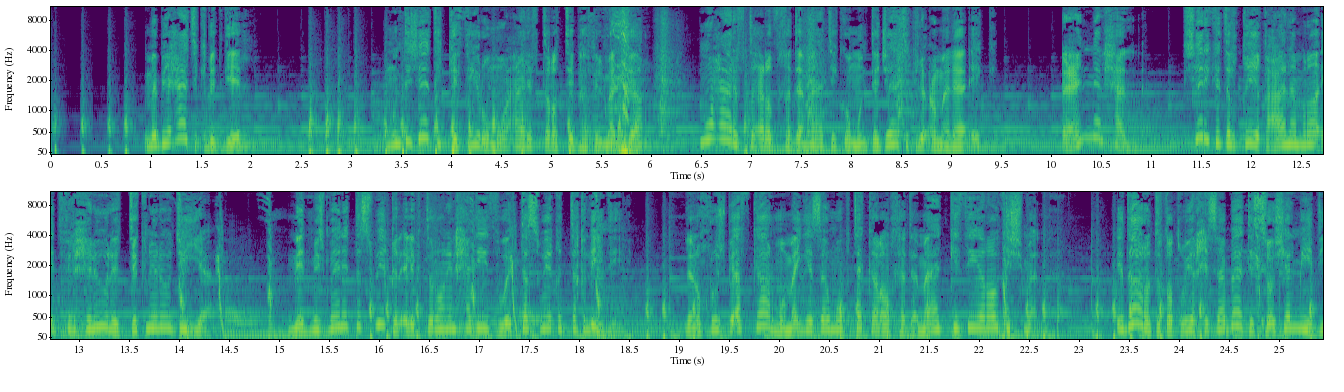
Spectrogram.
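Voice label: Arabic Commercial; voice demos; GoLocalise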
